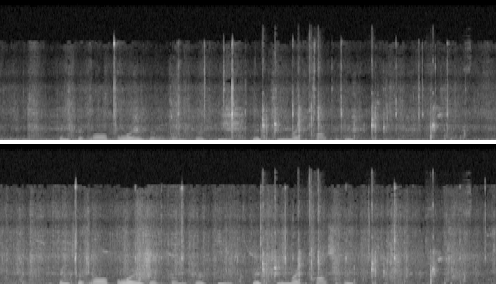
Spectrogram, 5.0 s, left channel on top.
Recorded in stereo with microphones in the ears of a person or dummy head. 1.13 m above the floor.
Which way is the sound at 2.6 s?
5° left (ahead or behind).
